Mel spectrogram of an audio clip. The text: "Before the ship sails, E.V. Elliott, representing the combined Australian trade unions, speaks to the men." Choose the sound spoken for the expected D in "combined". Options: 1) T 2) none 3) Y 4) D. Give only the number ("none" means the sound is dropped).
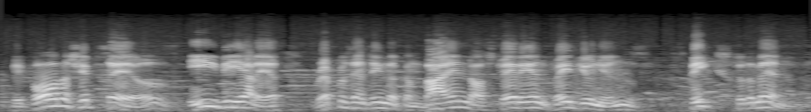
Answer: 4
